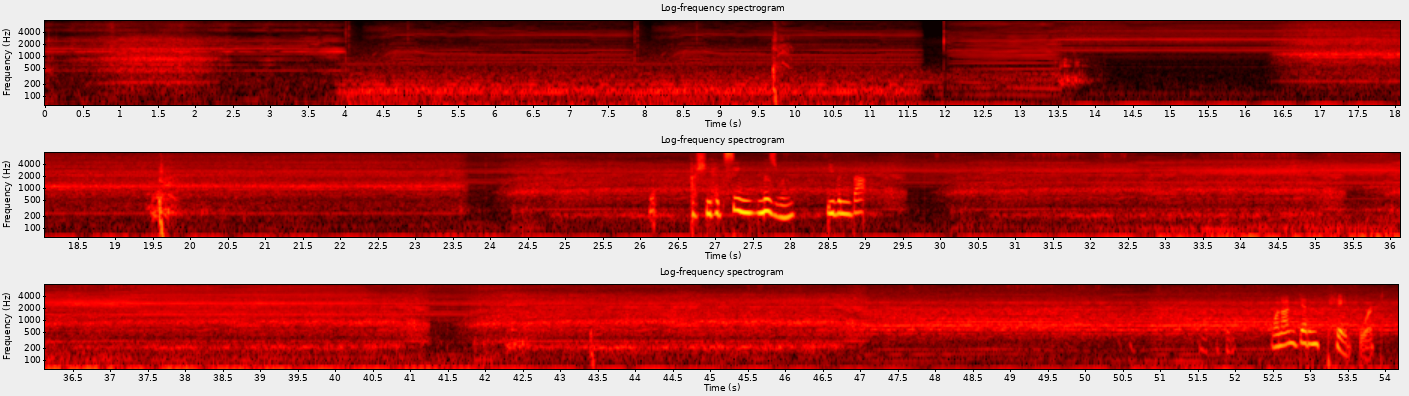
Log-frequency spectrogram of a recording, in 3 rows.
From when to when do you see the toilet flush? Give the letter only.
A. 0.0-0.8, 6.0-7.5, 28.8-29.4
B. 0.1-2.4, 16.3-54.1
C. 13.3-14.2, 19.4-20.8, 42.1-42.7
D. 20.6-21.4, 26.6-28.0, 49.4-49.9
C.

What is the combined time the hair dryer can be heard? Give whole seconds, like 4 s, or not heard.
40 s.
